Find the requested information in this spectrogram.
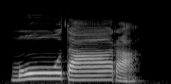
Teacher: In natural conversation, the S sound in 못 changes to a D sound and slides over to the next vowel.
